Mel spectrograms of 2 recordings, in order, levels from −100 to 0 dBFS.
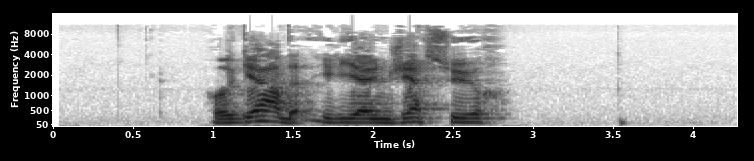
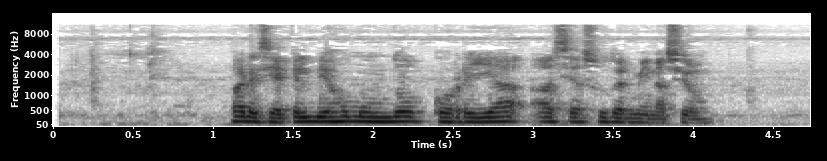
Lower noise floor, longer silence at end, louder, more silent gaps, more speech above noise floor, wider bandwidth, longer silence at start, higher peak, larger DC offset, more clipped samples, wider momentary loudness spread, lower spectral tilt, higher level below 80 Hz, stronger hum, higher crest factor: first, -64 dBFS vs -50 dBFS; first, 1.5 s vs 0.65 s; about the same, -11 LUFS vs -12 LUFS; neither; first, 53 dB vs 39 dB; about the same, 11.5 kHz vs 11.5 kHz; about the same, 1 s vs 1.1 s; about the same, 0 dBFS vs 0 dBFS; neither; neither; about the same, 8 LU vs 10 LU; second, -4.5 dB/octave vs -7 dB/octave; second, -52 dBFS vs -46 dBFS; neither; about the same, 14 dB vs 12 dB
